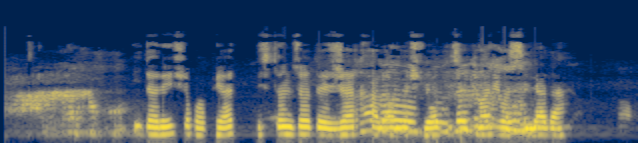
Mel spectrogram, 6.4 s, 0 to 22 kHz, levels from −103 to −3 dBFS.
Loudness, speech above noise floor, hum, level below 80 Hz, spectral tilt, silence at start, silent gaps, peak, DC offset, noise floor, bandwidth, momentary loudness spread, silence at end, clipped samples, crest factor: -12 LUFS; 37 dB; none; -58 dBFS; -6 dB/octave; 0.15 s; none; 0 dBFS; under 0.1%; -48 dBFS; 7.8 kHz; 13 LU; 0.75 s; under 0.1%; 12 dB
